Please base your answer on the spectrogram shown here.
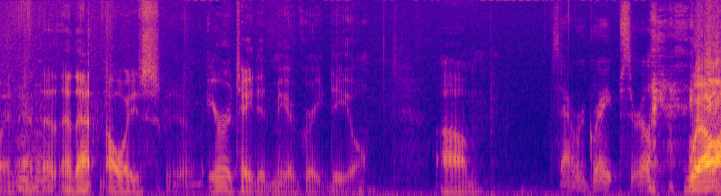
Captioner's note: laughs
